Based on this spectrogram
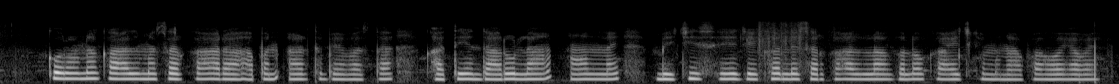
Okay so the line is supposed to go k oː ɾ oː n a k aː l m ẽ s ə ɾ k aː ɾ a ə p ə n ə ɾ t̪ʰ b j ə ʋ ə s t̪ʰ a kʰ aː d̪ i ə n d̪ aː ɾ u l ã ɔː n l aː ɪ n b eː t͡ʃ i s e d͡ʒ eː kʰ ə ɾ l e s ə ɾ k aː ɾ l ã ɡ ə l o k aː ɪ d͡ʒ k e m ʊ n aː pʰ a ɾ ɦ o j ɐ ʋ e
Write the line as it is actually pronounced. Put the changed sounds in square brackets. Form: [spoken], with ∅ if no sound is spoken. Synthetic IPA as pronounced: k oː ɾ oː n a k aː l m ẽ s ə ɾ k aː ɾ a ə p ə n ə ɾ t̪ʰ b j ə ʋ ə s t̪ʰ a kʰ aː [t̪] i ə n d̪ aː ɾ u l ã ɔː n l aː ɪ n b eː t͡ʃ i s e d͡ʒ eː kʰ ə ɾ l e s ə ɾ k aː ɾ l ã ɡ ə l o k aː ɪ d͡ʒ k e m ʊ n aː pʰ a [∅] ɦ o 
